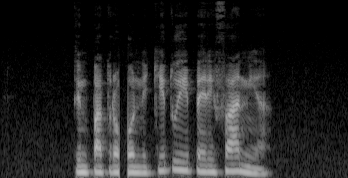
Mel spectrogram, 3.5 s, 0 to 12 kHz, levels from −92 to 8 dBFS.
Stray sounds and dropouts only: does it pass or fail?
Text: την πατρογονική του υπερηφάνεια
fail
